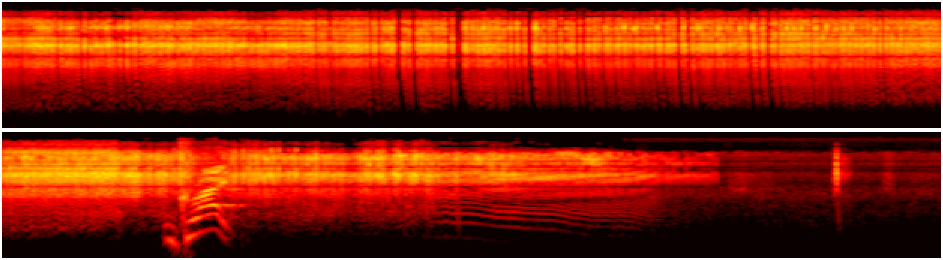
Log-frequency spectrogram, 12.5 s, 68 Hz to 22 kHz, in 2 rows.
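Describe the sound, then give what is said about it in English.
A loud fart: sputtering, wobbling tonal bursts rise out of a steady hiss, then it trails off and ends with a single short, sharp pop. A voice briefly speaks. “Dude, the little pop at the that's end. That's a 9.5. That is a very good fart.”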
